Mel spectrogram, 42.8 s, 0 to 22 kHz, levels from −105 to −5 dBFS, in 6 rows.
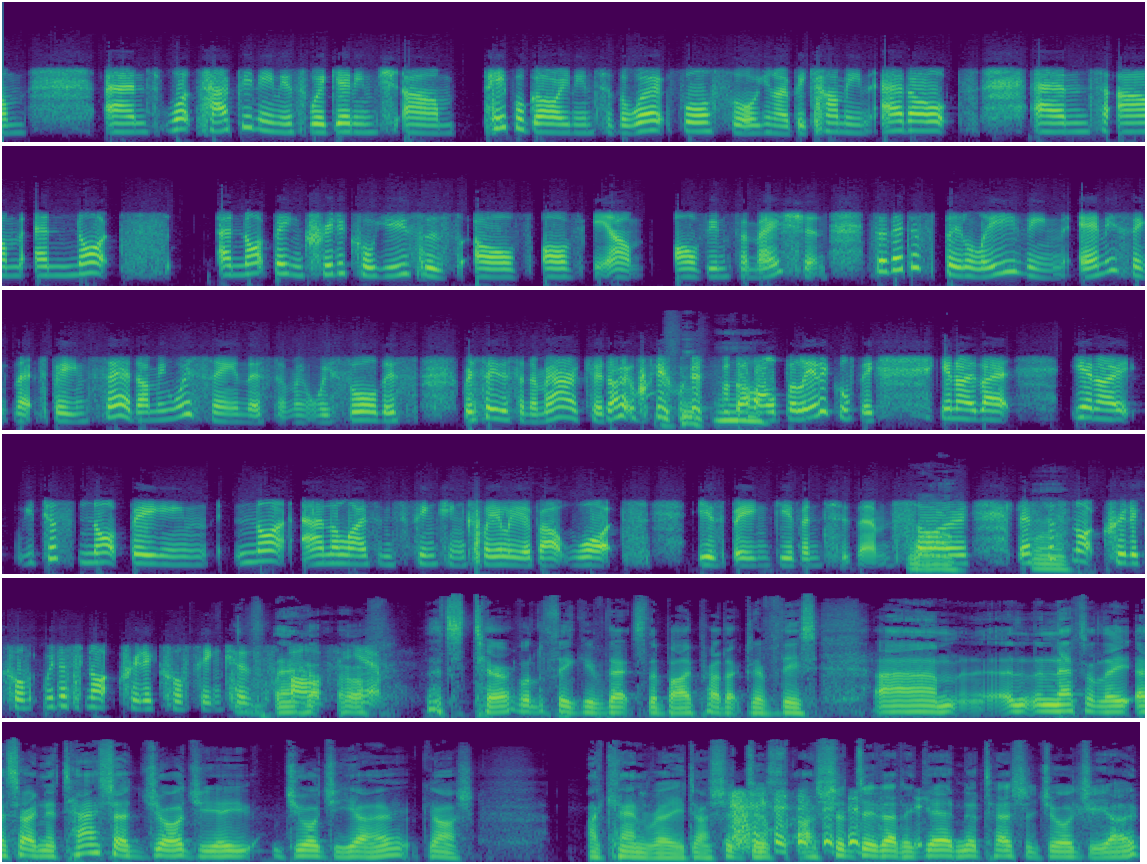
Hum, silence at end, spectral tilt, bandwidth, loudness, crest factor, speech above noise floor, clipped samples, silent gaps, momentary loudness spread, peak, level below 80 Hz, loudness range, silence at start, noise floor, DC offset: none; 0 s; -4 dB/octave; 13.5 kHz; -27 LUFS; 16 dB; 33 dB; under 0.1%; none; 8 LU; -12 dBFS; -68 dBFS; 4 LU; 0 s; -61 dBFS; under 0.1%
